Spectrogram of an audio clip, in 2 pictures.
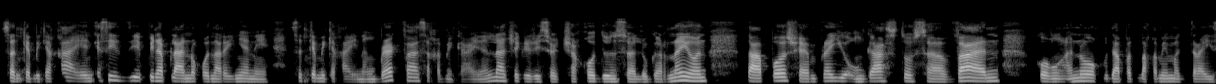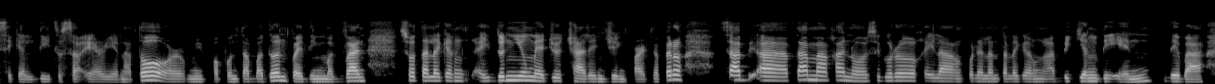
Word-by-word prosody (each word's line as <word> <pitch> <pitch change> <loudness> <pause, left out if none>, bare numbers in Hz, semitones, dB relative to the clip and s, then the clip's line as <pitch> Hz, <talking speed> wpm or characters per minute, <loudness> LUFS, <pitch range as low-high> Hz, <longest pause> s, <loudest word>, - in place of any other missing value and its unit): saan 155 -2 -1
kami 140 0 -2
kakain, 145 0 -3
kasi 190 +1 -2
'di 170 +1 -4
pinaplano 145 -4 +2
ko 140 - -3
na 130 -1 -1
rin 135 +1 -3
'yan 130 - -4
eh. 115 - -12 0.2
Saan 160 -1 -10
kami 145 -2 -1
kakain 120 -1 -8
ng 120 0 -6
breakfast, 165 +2 0
saan - - -10
kami 120 -2 -14
kain - - -9
ng 160 - -5
lunch, 165 -1 +2
nag-re-research 135 -3 -3
ako 140 -1 -2
dun 135 -1 +1
sa 130 - -1
lugar 125 0 -4
na 175 - +5
'yon, 165 -4 +6 0.4
tapos 155 +3 +4
siyempre 135 +3 0
yong 135 -3 -3
gastos 150 +1 0
sa 130 -3 0
van, 160 +2 +6 0.3
kung 135 -2 -1
ano, 155 +4 +1
kung 140 - -16
dapat 130 +1 -1
ba 130 - -3
kami 135 +1 -3
mag-tricycle 125 -2 -5
dito 130 -2 -7
sa - - -3
area 120 -1 -5
na 115 -1 -8
'to, 190 - +4
or 135 -10 +4
may 130 0 -6
papunta 130 0 -5
ba 130 +1 -4
do'n, 180 0 +3
puwedeng 130 -2 0
mag-van. 160 +7 +5 0.4
So 185 - +1
talagang 175 -1 +1 0.2
ay 155 - -2
dun, 185 +4 +4
'yong 195 -1 +5
medyo 160 -1 +1
challenging 135 -4 -2
part 125 0 -2
na, 135 - -7
pero 210 +2 +6 0.4
sabi, 210 -1 +4
ah, 185 -2 +6
tama 210 -2 +4
ka 195 - +3
'no, 160 -5 -1
siguro 175 +1 -1
kailangan 145 -3 -2
ko 140 - -10
na 140 - -3
lang 140 0 -3
talagang 135 -1 -5
ah, 125 +1 -7
bigyang-diin, 145 -1 -2
'di 145 -3 0
ba? 125 0 +2
145 Hz, 190 wpm, -26 LUFS, 130-165 Hz, 0.4 s, yon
